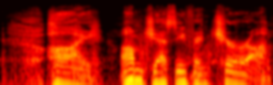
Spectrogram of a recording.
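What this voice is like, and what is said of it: Jesse Ventura impression. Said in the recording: “My impression's not that good that people know what it is without me saying it. ... that's a classic impression.”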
